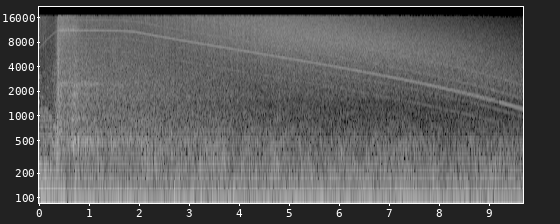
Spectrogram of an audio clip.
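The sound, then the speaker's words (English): Spacecraft engines roar during landing as a loud, steady wash of rumbling noise that bursts in at once, while a thin high whine slowly glides downward in pitch throughout, with no voices. “Ready for landing.”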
